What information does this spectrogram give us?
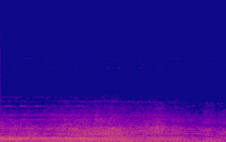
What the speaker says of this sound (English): For the Berliners, the roar of the planes was music from heaven.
